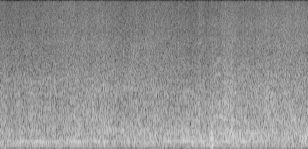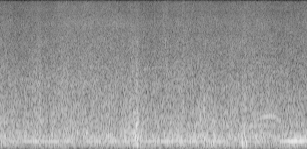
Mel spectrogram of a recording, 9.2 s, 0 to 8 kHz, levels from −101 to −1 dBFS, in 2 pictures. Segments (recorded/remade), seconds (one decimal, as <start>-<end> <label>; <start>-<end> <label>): 0.0-5.0 recorded; 5.0-6.0 remade; 6.0-7.6 recorded; 7.6-8.7 remade; 8.7-9.2 recorded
